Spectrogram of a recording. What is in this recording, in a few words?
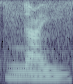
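"ngai6", Cantonese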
